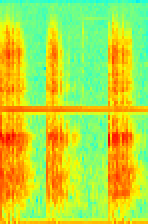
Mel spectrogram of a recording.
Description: CASH

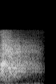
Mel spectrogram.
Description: Dog; Maxis; Widget Workshop™

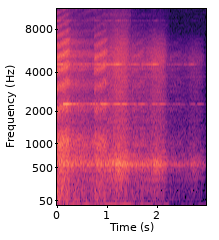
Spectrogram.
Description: FX AMBNT 160, Ambient

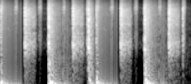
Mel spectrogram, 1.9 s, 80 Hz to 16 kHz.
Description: DRUMLOOP HOUSE 125; eJay

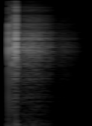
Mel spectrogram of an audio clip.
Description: lock

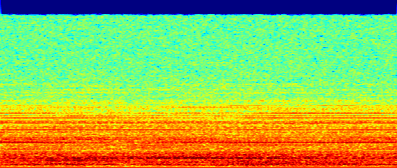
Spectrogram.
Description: Sound scroll; X-Files preview

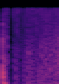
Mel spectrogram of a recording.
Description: Quick Lift; Seahaven Towers™

